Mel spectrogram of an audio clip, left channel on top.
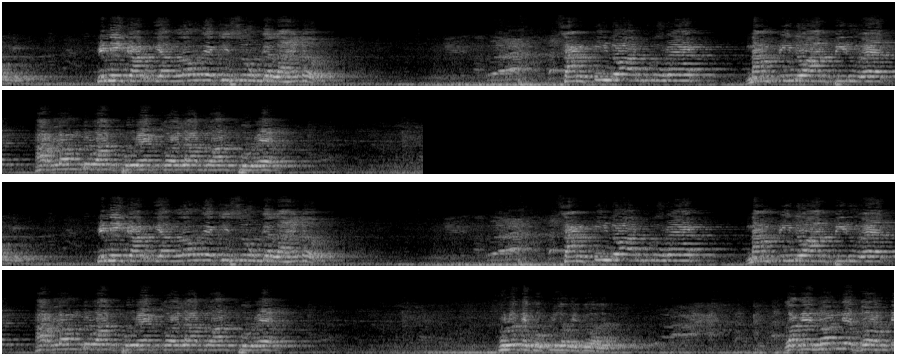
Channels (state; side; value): drops out; left; at 13.2 s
